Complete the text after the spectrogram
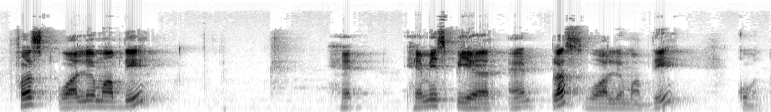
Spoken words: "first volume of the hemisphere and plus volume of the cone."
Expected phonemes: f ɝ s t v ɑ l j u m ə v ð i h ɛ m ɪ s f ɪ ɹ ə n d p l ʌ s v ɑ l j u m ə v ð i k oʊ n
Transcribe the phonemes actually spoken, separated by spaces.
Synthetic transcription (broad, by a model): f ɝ s t v ɑ l j u m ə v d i h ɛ m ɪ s p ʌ ɹ ə n d p l ʌ s v ɑ l j u m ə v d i k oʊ n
